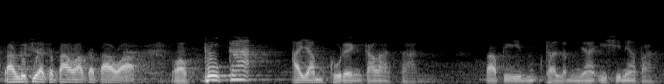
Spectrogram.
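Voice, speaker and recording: A man's voice: sits low, moderate pace. An older man with a Javanese accent preaching a storytelling sermon, acting out dialogue in different voices. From Central Java, Indonesia. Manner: animated, acts out dialogue in voices. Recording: dull lo-fi recording with faint noise.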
